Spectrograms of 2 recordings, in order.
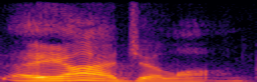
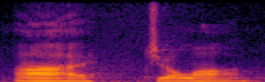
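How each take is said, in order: First: The first syllable has a plain single vowel. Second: The first syllable has a gliding diphthong. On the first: The speaker calls it wrong. "You might have read it" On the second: The speaker calls it right. "they pronounce it, it's a diphthong, A I"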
